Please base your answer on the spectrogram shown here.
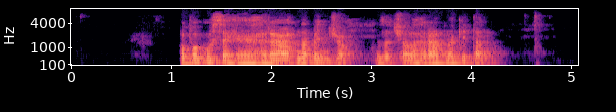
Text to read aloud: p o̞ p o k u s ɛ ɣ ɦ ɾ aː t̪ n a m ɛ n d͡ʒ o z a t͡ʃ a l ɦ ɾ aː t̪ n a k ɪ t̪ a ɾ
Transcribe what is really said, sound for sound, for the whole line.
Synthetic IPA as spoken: p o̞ p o k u s ɛ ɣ ɦ ɾ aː t̪ n a b ɛ n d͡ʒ o z a t͡ʃ a l ɦ ɾ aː t̪ n a k ɪ t̪ a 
